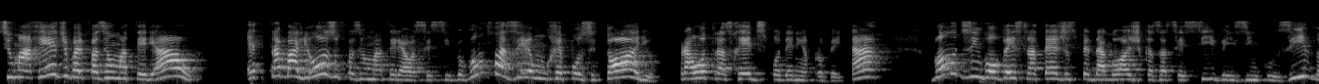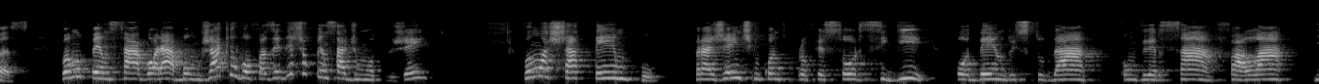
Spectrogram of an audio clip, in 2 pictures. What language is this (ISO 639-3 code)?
por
